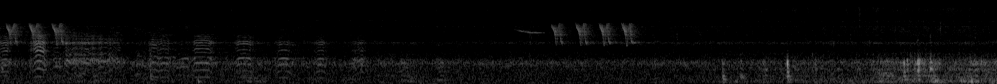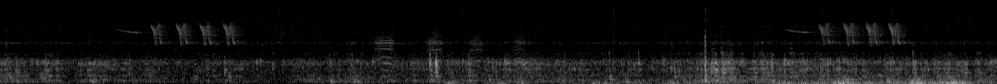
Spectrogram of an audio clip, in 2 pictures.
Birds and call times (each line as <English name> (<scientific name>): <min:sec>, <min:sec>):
Silvery-cheeked Hornbill (Bycanistes brevis): 0:02.3
Cinnamon Bracken-Warbler (Bradypterus cinnamomeus): 0:05.6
